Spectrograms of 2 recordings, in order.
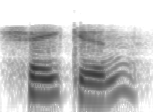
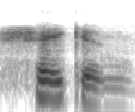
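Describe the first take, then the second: First: The name begins with 'ch' as in church. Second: The name does not begin with 'ch'. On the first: The speaker calls it right. "like church" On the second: The speaker calls it wrong. "Some people have mispronounced it as"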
